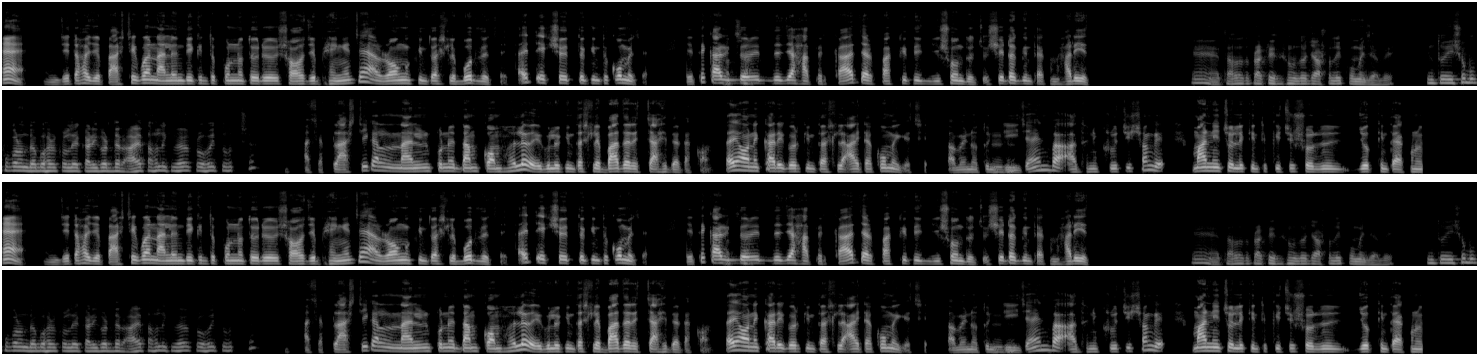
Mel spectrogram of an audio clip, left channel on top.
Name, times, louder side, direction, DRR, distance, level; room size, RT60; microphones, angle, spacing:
voice 1, 0.0-4.9 5.2-6.3 6.8-10.9 18.1-23.8 24.2-26.4 26.7-27.3 27.6-29.0, equal, ahead, 0.4 m, -27 dB
voice 2, 11.9-13.9 14.2-17.3 24.6-24.9, left 3 dB, 40° left, 0.7 m, -37 dB
head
